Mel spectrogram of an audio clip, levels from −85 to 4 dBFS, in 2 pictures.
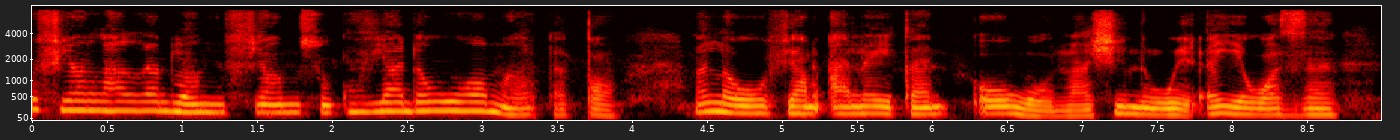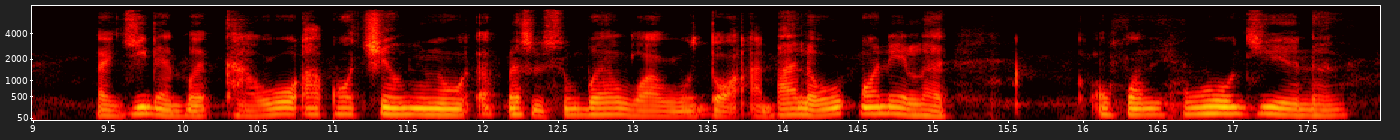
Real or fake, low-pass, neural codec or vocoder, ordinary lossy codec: fake; 7.2 kHz; codec, 24 kHz, 1 kbps, SNAC; MP3, 48 kbps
